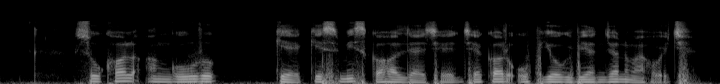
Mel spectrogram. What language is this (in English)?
Maithili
